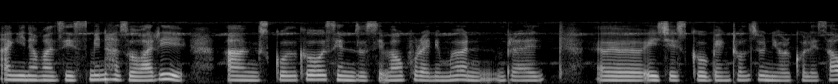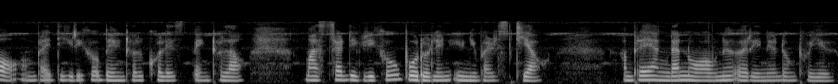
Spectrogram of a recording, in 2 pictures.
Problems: low volume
